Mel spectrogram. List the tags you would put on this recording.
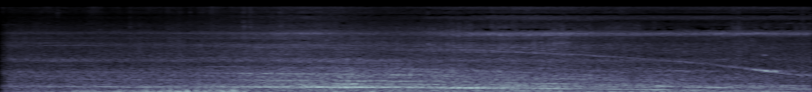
Sound effects > Vehicles
field-recording tram Tampere

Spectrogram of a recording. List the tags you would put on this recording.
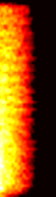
Instrument samples > Synths / Electronic
electronic fm synthetic

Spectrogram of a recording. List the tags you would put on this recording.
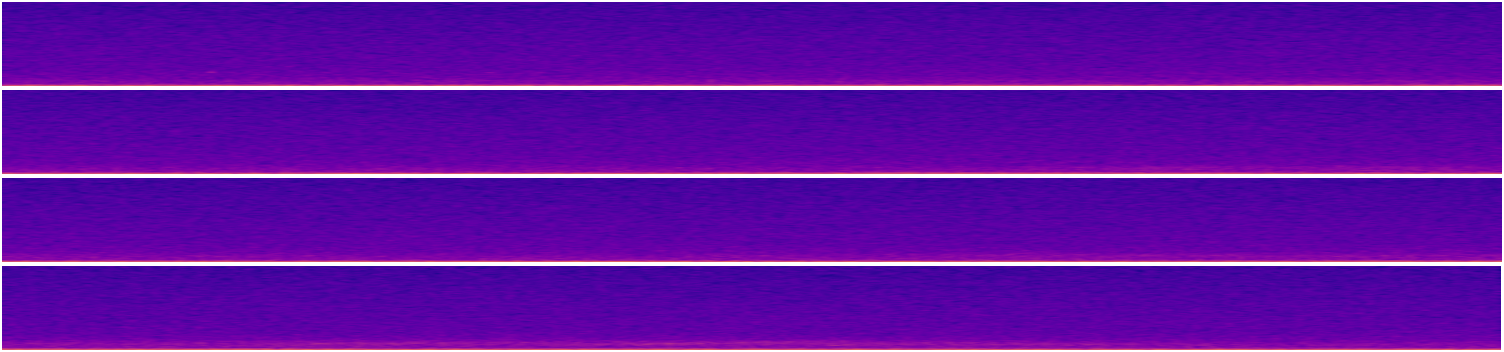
Soundscapes > Nature
soundscape natural-soundscape nature field-recording meadow alice-holt-forest

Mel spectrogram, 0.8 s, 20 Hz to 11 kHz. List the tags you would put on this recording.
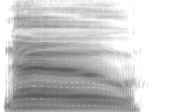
Speech > Solo speech
2025 Adult Calm FR-AV2 Generic-lines Hypercardioid july Male mid-20s MKE-600 MKE600 no nooo Sennheiser Shotgun-mic Shotgun-microphone Single-mic-mono Tascam VA Voice-acting

